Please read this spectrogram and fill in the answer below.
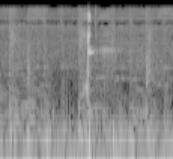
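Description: Golf driver striking a teed ball: a single sharp crack about a second in, with a brief ringing tail, over background music.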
